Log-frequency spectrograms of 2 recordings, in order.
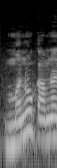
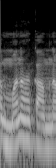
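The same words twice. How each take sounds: First: मनोकामना with long o after n; rejected form. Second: मनः कामना with breathed h after mana; correct form. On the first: Teacher rejects this spelling, मनोकामना with "no". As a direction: say मनोकामना as "mano-kamna". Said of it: "मनोकामना नहीं होता". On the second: Teacher corrects for learners, मनः कामना with visarga. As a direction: say मनः कामना as "manah kamna". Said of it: "मनः कामना होता है". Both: Shown as a demonstration.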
